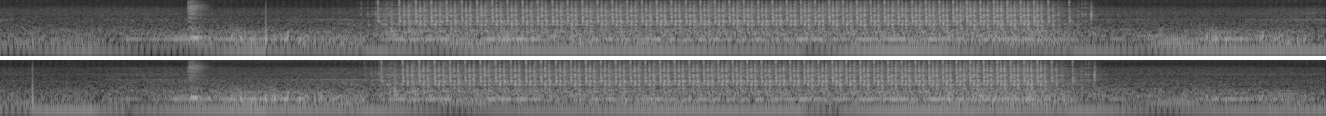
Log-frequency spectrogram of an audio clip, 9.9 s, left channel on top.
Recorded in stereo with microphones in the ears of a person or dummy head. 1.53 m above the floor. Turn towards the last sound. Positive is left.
turn(degrees=10)  # may be behind; listen again after turning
